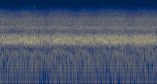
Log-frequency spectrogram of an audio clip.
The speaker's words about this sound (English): If you hear a ruckus and spot several crows circling and swooping toward a tall conifer, it's a good bet that there's a raptor tucked in the tree, a hawk perhaps, or an owl.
